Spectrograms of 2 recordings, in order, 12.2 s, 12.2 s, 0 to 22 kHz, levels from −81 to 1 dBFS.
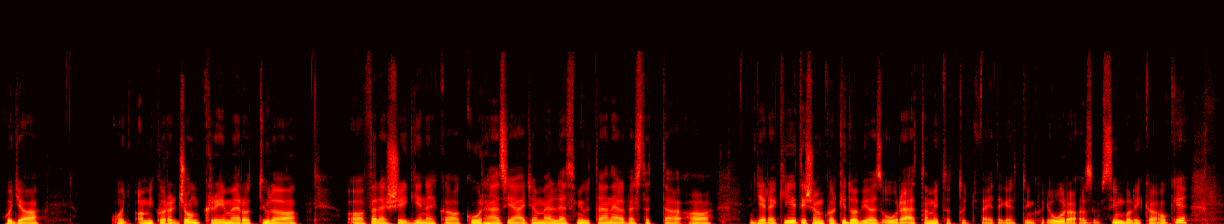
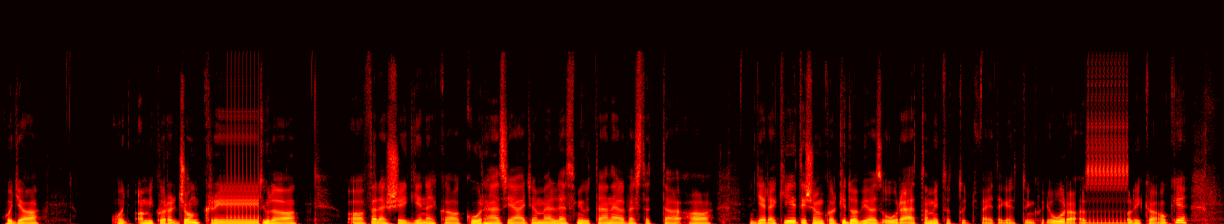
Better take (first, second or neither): first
